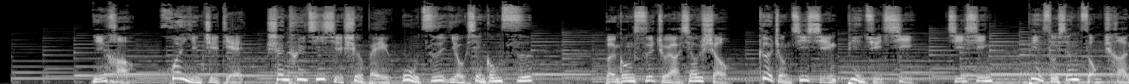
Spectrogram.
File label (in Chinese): 男 彩铃 机械设备物资有限公司; 山推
